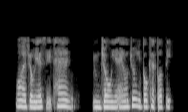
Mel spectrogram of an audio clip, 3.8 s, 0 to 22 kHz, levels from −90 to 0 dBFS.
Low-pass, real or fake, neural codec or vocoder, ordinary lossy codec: 5.4 kHz; fake; codec, 16 kHz, 2 kbps, FreqCodec, larger model; MP3, 24 kbps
